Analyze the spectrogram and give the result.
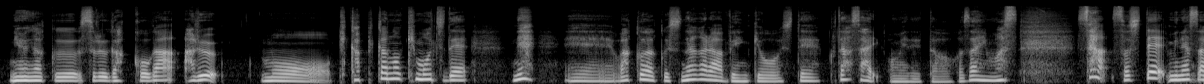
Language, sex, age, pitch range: Japanese, female, 50-69, 185-235 Hz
